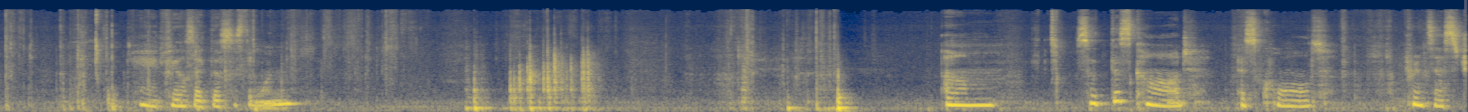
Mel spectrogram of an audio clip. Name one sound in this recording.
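Cards rustle and tap against a table as they are handled.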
